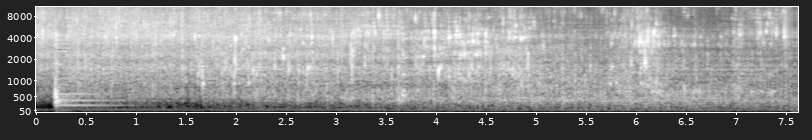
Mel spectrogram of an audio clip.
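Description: Marinade pouring from a glass measuring jug into a hot enamelled cast-iron pot of browned beef and onions, the liquid splashing and sizzling steadily on the hot oil. A short clink at the start.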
